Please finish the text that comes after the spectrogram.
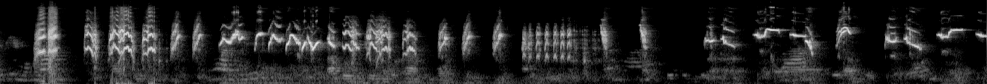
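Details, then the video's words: Oriental magpie-robin singing and dancing in the evening: a rapid, varied run of harsh broadband chacks, buzzy trills and a dense rattling burst, then clearer high whistled notes and rising slurred phrases, with short pauses between bursts. "kacer alam | Choè than hót múa buổi chiều tối เสียงนกกางเขนบ้าน"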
